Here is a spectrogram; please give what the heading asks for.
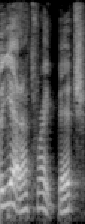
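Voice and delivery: soft, jokey mutter under the breath, mumbled. Retelling a taunt said at a passing car: muttered under breath. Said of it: "Under my breath".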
